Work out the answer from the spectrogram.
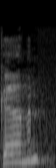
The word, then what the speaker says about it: German: your name is Dave German Dave German that's spelled with a u not an O that's right okay everyone you ever meet calls you Dave Gorman by accident they do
